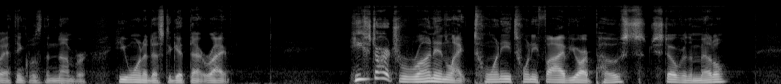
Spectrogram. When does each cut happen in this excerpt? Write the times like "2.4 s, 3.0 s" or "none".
none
